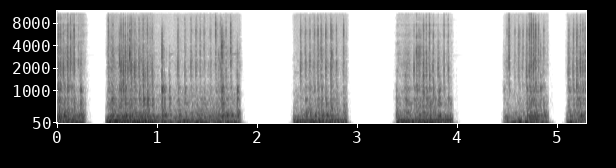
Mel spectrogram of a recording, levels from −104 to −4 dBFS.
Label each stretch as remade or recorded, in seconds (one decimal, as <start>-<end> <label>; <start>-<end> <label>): 0.0-0.5 remade; 0.5-3.3 recorded; 3.3-4.3 remade; 4.3-5.3 recorded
